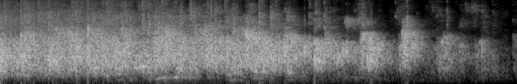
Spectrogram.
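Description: A crowd applauds steadily, a dense wash of many hands clapping at once, loud throughout and starting to thin into scattered claps near the end, as a culturally responsive teacher leader for Milwaukee Public Schools is introduced.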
